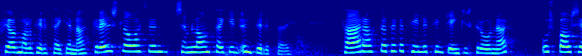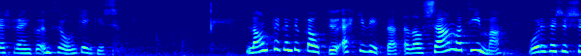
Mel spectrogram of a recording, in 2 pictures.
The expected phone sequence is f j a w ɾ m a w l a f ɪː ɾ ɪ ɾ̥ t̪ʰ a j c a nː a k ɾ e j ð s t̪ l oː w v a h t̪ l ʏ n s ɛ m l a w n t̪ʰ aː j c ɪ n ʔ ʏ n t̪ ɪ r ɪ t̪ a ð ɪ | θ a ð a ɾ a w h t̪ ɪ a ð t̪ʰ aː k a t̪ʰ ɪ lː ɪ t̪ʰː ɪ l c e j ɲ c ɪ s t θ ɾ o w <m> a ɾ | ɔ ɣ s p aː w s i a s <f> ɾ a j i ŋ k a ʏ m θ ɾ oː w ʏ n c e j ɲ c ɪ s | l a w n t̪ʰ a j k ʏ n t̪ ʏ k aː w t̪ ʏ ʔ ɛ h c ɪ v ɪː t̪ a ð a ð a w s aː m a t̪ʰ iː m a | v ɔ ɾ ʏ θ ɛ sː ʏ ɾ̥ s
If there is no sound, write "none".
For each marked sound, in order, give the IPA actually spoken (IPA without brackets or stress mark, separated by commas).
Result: n, f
